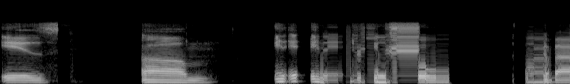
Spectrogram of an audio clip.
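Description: At 0.57 to 0.72 s the speech quickly drops to near silence in a brief gap, then returns weak. These are lost AMR speech frames: about 120 ms failed, which fits six 20 ms frames, and the decoder stretched the last good sound with falling gain. From 3.21 s to the end at 5.70 s the audio turns into a rigid, metallic 100 Hz buzz that loosely tracks the words. This is robotic sound from repeated short buffers, likely from audio arriving too seldom, with a roughly 10 ms buffer looped over most of the stretch. Within that stretch, at 5.13 to 5.44 s, another run of lost AMR speech frames, again about 120 ms, quickly drops the sound to near silence before it comes back rough. The wideband AMR-WB coding itself adds at most faint damage.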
